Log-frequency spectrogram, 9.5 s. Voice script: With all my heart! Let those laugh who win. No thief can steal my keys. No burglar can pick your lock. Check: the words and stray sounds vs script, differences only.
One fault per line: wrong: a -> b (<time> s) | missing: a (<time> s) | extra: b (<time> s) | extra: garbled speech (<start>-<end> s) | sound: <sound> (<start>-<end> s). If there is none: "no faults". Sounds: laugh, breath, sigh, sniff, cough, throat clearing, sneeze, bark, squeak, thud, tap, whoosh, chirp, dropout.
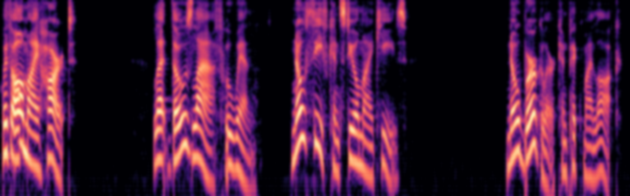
wrong: your -> my (8.8 s)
